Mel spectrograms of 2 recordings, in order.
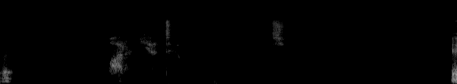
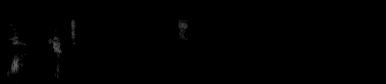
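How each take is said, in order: First: Slow hushed whisper; a still small whispered voice. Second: Breathy hushed whisper; soft whispered question. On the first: Acted. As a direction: barely breathe the question. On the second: Shown as a demonstration. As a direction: whisper it like a voice in the night. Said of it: "I think it was just like that".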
